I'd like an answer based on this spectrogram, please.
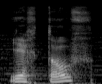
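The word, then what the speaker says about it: יִכְתֹּב: And then a Shewa that is followed by a Dagesh. so that would make it silent. Hence, yichtov, and it means he will write.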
